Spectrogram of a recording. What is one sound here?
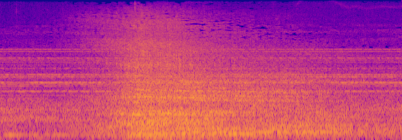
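A deep magical rumble swells and fades.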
